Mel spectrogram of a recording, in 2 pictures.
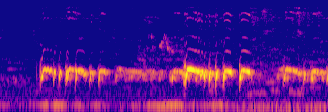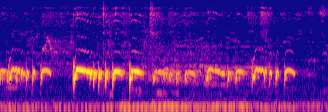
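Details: Zebra dove delivering a nearly continuous string of rolling, stuttered coo phrases, each ending in a brief upward flick. A low rumbling hum runs underneath.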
